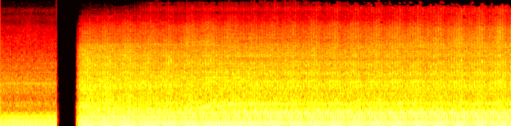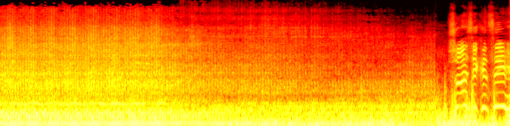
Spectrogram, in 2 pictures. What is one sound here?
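A tractor engine idles with a steady low rumble close by.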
